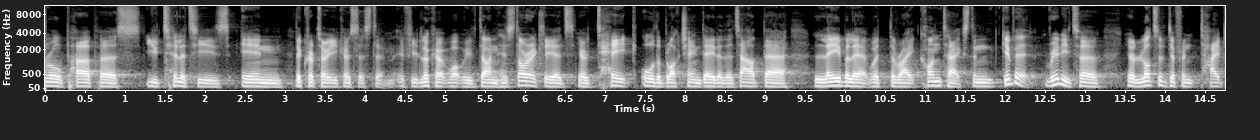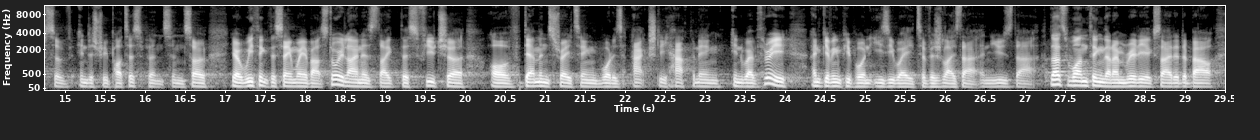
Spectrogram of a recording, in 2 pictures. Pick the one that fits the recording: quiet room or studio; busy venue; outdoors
busy venue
